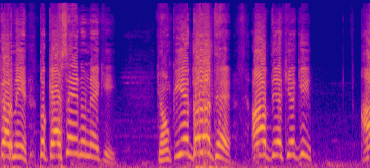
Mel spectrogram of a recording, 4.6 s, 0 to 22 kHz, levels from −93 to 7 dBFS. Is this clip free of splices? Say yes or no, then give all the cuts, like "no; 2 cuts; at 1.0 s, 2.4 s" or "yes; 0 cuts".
yes; 0 cuts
